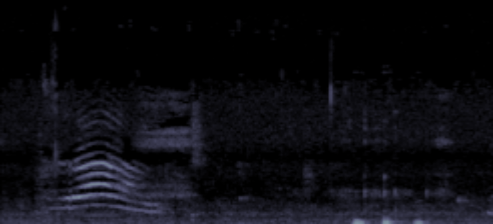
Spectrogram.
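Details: Indoor Persian cat asking for a treat gives a single short, wavering meow, then a pause and three dull thumps close by.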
